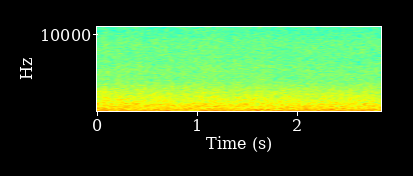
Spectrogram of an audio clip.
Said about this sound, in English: But as I've made my way upstream, I've reached the apex of the roar.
